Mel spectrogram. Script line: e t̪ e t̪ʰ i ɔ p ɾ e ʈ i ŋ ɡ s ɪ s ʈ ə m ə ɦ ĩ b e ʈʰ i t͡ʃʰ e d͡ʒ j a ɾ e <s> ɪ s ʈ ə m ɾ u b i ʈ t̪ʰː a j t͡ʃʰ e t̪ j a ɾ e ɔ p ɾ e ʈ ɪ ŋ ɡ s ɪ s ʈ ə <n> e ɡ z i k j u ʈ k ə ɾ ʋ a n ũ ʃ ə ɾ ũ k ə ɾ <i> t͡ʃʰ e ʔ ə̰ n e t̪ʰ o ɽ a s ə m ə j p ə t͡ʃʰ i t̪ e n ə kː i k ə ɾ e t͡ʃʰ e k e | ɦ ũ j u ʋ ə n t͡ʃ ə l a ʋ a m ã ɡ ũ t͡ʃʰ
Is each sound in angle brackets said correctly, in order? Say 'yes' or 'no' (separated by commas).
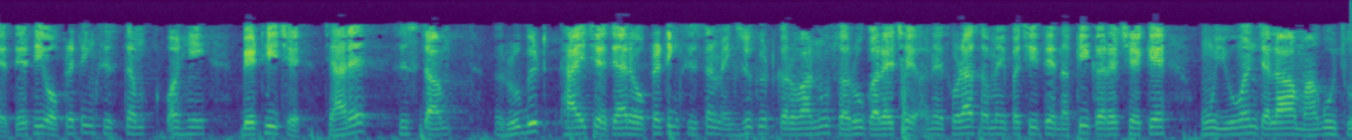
yes, no, no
